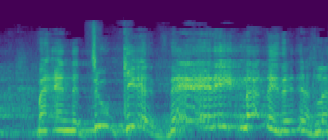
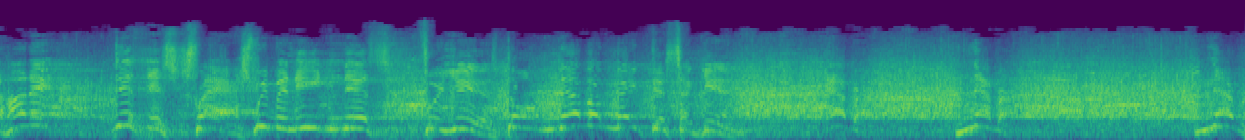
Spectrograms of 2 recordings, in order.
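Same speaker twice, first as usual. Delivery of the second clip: husband complaining; 7 semitones higher than usual. Retold or imitated. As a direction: scold firmly, stressing never. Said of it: "He said".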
